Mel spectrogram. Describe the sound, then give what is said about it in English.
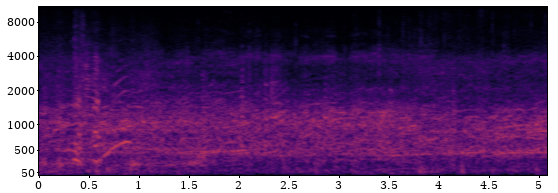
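A dense, constant chorus of hundreds of clucking chickens around a coop, many birds murmuring and calling at once, with a steady busy texture throughout and a faint voice underneath, as someone makes their way through them to the inside of the coop. “I am going to try and make my way through hundreds of inquisitive chickens so I can get to the inside of the coop.”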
